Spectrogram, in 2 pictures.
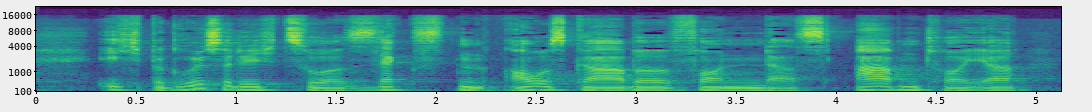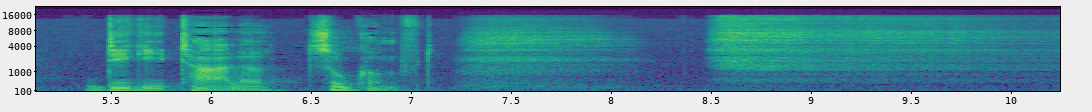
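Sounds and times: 
speech: 0.3s - 7.5s
loud breathy exhale through the nose: 7.3s - 10.2s.

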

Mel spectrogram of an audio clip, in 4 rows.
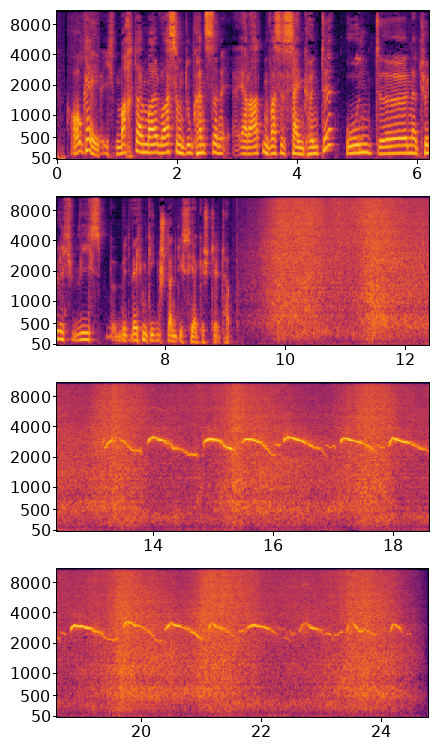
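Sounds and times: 
speech: 0.2s - 9.4s
foley imitation of breaking sea waves: 9.4s - 24.7s
high falling whistled cries mimicking seagulls: 13.1s - 24.7s.

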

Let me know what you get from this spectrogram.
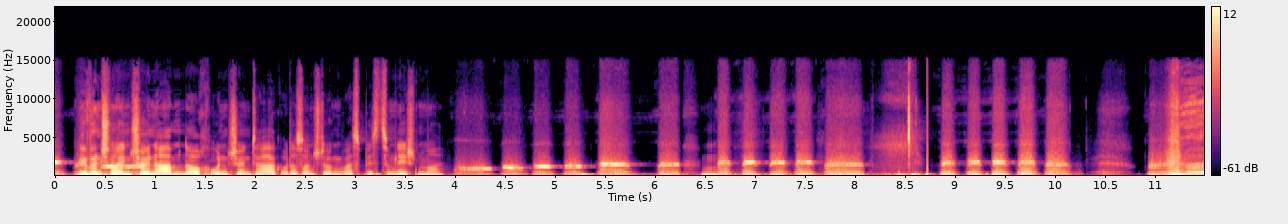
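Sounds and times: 
person whistling a short melody: 0.0s - 1.2s, 4.0s - 10.2s
speech: 0.2s - 4.2s, 6.5s - 7.1s.

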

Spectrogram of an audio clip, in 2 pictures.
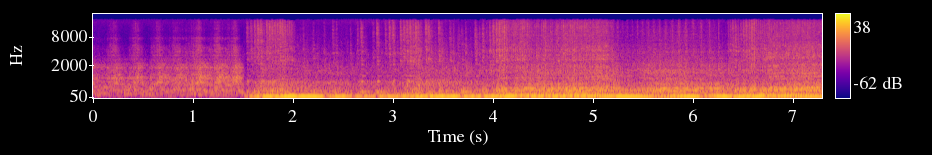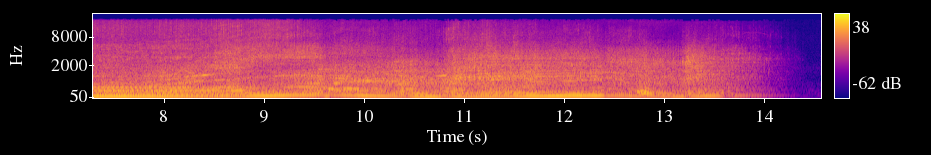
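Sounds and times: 
Porsche 356 sports car engine cranking, idling and revving: 1.5s - 13.8s.

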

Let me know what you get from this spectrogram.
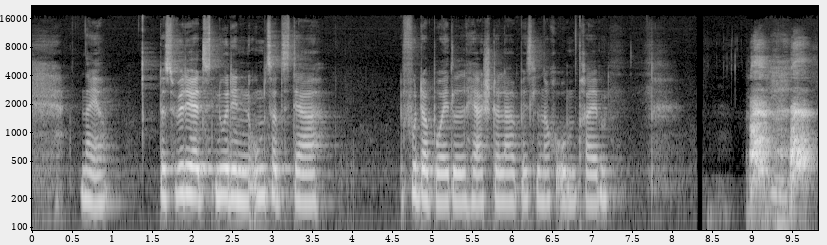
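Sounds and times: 
speech: 0.6s - 3.7s, 4.6s - 7.8s
dog barking: 9.0s - 9.8s.

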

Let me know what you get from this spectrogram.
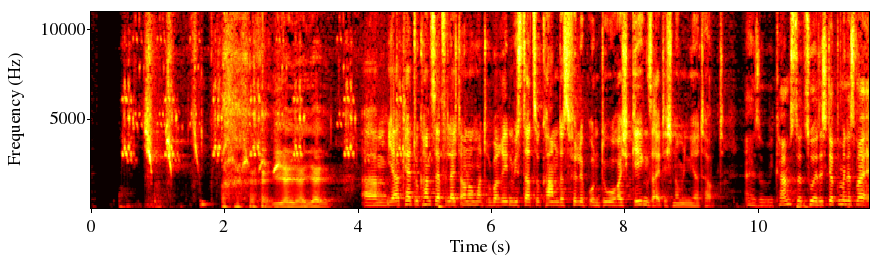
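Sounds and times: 
bird chirping and tweeting: 0.4s - 5.4s
speech: 1.6s - 11.6s
laughter: 1.7s - 3.8s.

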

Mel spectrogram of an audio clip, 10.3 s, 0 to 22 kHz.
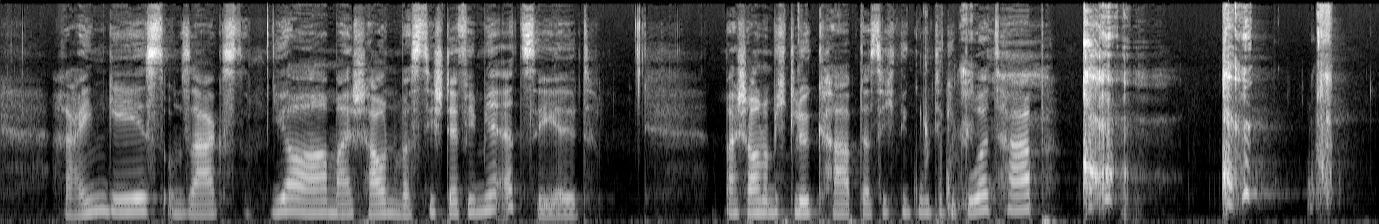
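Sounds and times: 
speech: 0.5s - 4.5s, 5.4s - 8.5s
baby coughing: 7.0s - 10.2s.

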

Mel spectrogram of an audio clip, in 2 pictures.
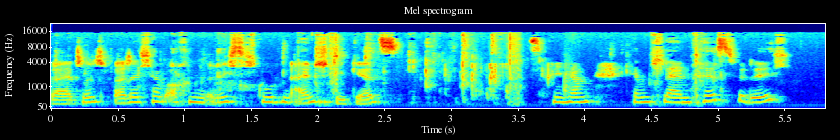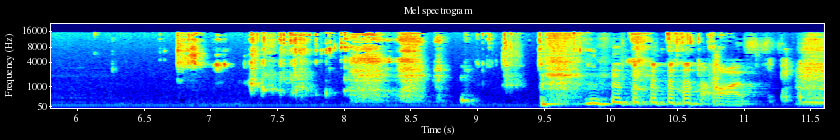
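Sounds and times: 
speech: 0.0s - 5.6s, 9.8s - 11.5s
person chewing a mouthful of food: 1.4s - 3.8s, 6.2s - 10.7s
squishy mouth sounds: 2.1s - 3.8s, 6.6s - 9.9s
laughter: 8.4s - 11.5s.

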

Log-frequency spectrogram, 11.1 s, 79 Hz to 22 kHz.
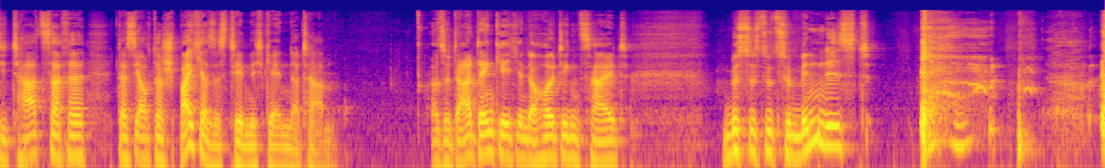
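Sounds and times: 
speech: 0.0s - 3.4s, 4.3s - 6.5s, 7.2s - 10.3s
person coughing into a microphone: 9.2s - 11.0s.

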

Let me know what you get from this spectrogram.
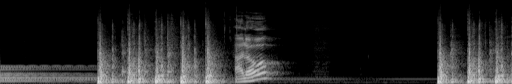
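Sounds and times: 
police detective knocking firmly on a door: 1.0s - 2.3s, 4.4s - 5.1s
speech: 2.4s - 2.8s.

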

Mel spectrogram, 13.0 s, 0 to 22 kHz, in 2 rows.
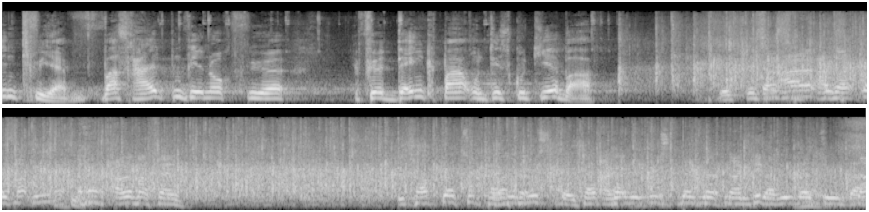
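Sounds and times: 
speech: 0.0s - 4.6s, 5.4s - 8.0s, 9.5s - 12.9s
large crowd audience applause: 4.9s - 12.9s.

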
